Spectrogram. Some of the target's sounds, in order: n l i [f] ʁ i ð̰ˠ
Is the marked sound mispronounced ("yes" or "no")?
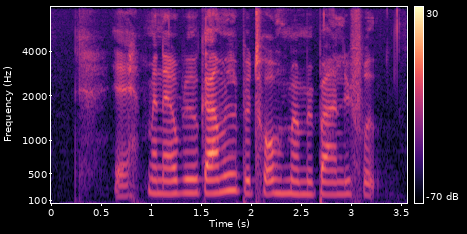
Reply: no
